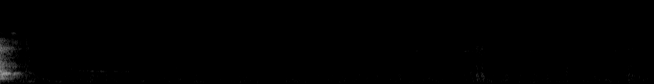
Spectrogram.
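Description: Marker pen writing on a whiteboard: faint, intermittent scratching strokes.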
